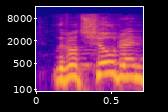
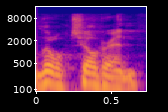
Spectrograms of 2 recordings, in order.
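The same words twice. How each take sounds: First: Put-on "Little children" said high and loud, children falling; stress on children. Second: Said in the usual way. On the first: Shown as a demonstration. Pastor quoting Jesus calling to tired fishermen, raised and ringing. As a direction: lift "Little children," and let children drop. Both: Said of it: "But it says".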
